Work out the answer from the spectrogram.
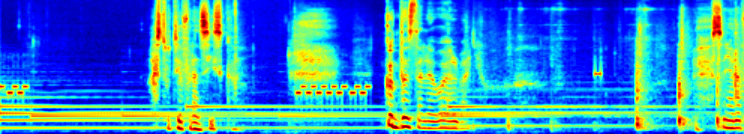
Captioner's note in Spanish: Suena el celular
